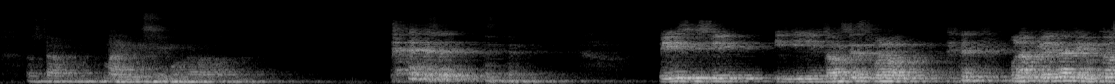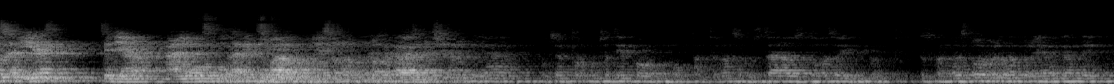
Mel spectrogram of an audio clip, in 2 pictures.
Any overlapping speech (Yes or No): Yes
